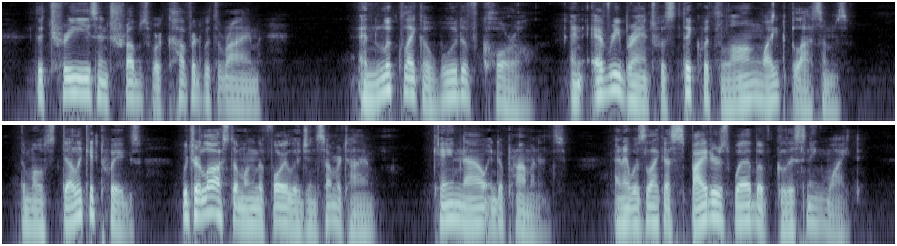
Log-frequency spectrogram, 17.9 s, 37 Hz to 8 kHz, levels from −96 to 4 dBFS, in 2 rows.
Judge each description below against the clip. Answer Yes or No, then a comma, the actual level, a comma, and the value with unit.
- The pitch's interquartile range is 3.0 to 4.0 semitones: No, average, 4.8 semitones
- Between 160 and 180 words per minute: Yes, average, 170 wpm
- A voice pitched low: Yes, very low, 95 Hz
